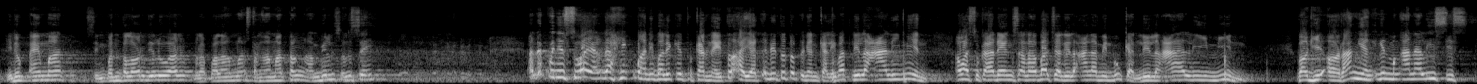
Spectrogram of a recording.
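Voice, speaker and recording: A man from Indonesia delivering a lively, humorous sermon as an Islamic preacher. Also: high-pitched. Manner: lively, humorous, acts out snippets of foreign speech. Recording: hall reverb.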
